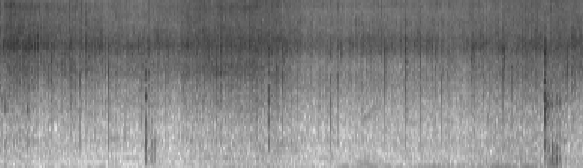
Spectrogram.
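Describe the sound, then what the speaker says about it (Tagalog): Pork and onions sauté in a pan for pinakbet, with a constant close sizzle broken by scattered stirring clicks and scrapes. "nagigisa na po tayo ng ating pork. Lagyan natin yung sibuyas."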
